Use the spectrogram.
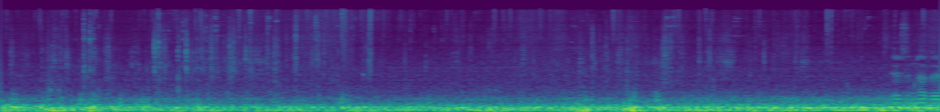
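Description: Car engine rumbling steadily while driving slowly around the grounds of Connecticut Valley Hospital, with continuous low road noise, light interior rattles and a voice talking over it.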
